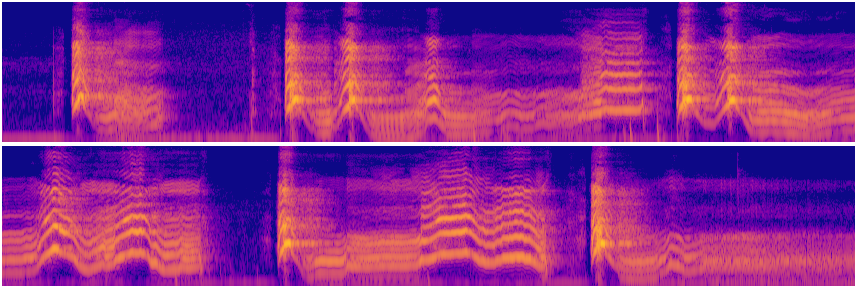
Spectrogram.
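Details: Cavalier King Charles Spaniel, a small pet dog furious at getting a smaller breakfast than usual, letting out sharp barks mixed with long wavering, rising and falling howl-like whines and grumbles, in bursts with short pauses; low steady hum behind.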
